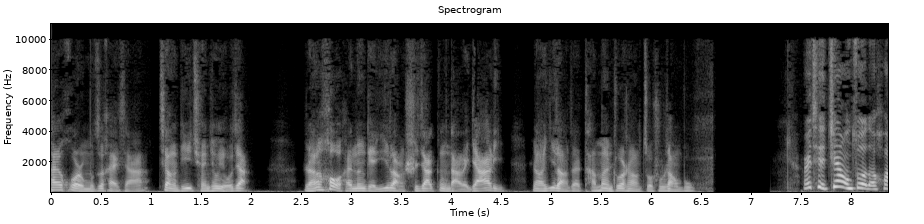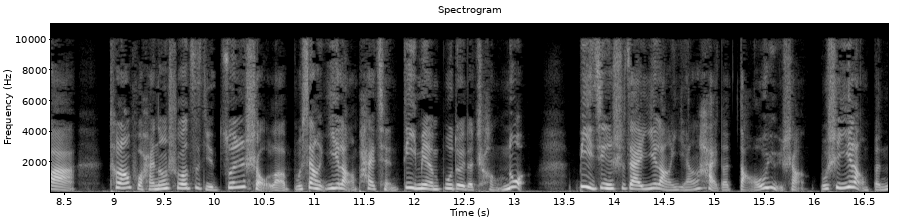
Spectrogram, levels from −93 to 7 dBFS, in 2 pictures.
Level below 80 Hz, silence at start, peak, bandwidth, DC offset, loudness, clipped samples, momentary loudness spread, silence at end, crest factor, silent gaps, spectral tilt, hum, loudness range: -48 dBFS; 0 s; -6 dBFS; 10.5 kHz; under 0.1%; -20 LUFS; under 0.1%; 9 LU; 0 s; 16 dB; 7.13-7.17 s; -5.5 dB/octave; none; 4 LU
